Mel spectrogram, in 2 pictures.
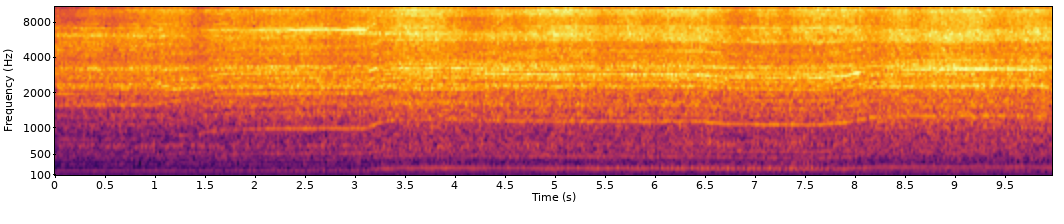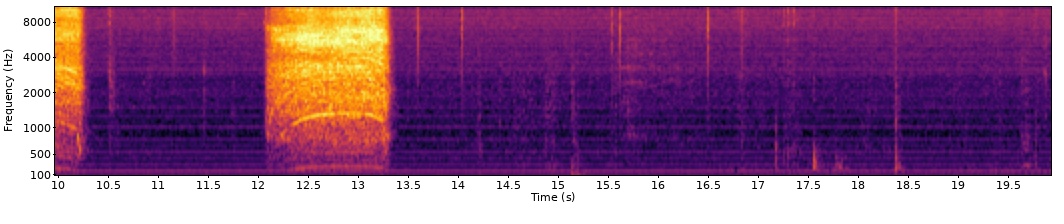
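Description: Cordless drill with a very fine bit boring a pilot hole into old painted quarter-round trim. The motor whines steadily for about ten seconds, its pitch stepping up slightly partway through, then stops. A second short burst of about a second follows, rising and falling, then a few faint taps.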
